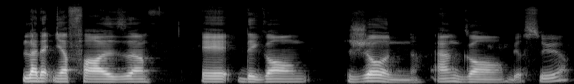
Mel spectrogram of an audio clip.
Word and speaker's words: gants: Je dois dire riz sans S, riz, vert, blanc, habit, vêtements, tricot, gants. Les lettres à la fin du mot ne se prononcent pas et donc qu'on ne prononce que le principal.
